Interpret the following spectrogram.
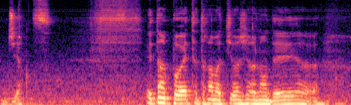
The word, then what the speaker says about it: Yeats: Yeats, pardon. Alors, William Butler Yeats, prononcé Yeats, est un poète dramaturge irlandais.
